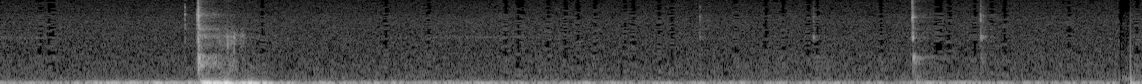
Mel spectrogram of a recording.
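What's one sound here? Metal tools click and clink against a small metal part.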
